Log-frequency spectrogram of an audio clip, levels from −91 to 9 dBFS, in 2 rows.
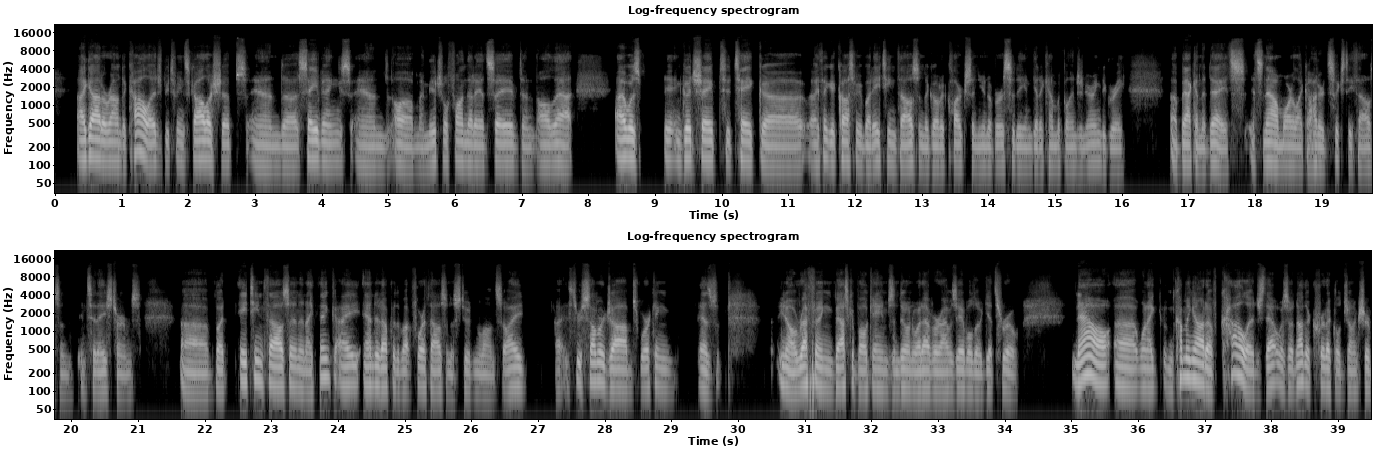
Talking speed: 170 wpm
